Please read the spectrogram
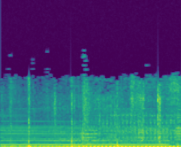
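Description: Background music over the steady idle of a small engine on a tracked motorized snow tug (a "motor-dog") that pulls a sled.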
